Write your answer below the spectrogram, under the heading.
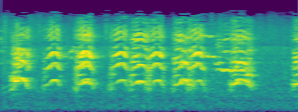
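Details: Loud gulls from a Pacific city give a steady run of hoarse, arched, honking notes, roughly two per second, with overlapping calls from more than one bird.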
